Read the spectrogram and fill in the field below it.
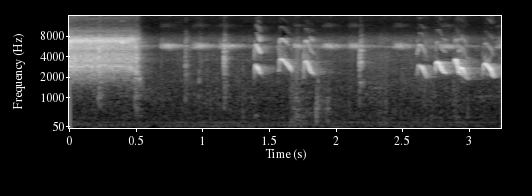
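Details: Young Medan white-rumped shama song: a half-second burst of hiss opens, then scattered high chips and a quick set of descending two-note whistles repeated four times.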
